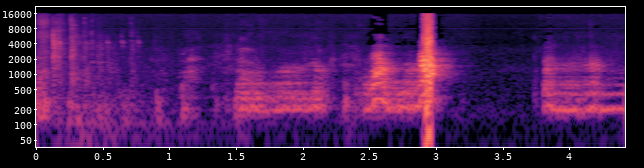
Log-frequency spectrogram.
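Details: Young Cavalier King Charles Spaniel, about three and a half months old, playing at a mirror: low rumbling growls broken by one sharp loud bark near the middle, then a pause and another growl.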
